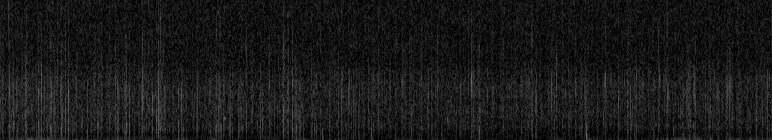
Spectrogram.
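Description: Faint steady rain, with many separate drops ticking close by and one louder tick about six seconds in.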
